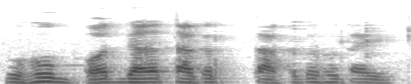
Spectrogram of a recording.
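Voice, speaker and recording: A man's voice: medium pitch, little pitch movement, fast, breathy edge, muffled recording. A man teaching a general knowledge lesson, asking and answering his own questions, repeating terms and spelling words letter by letter. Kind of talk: recorded classroom lesson.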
